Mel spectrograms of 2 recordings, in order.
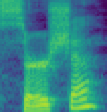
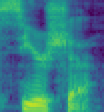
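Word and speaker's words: Saoirse: were very close it's she pronounces hers as sercia but you can also pronounce it you can also pronounce it as sirsha I I prefer it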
